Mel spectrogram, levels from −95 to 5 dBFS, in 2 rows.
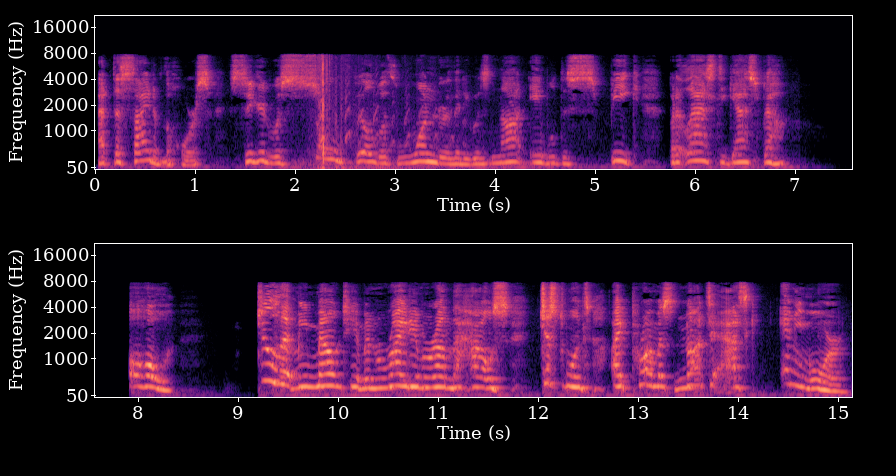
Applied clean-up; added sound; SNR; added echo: none; Bird; 13 dB; none.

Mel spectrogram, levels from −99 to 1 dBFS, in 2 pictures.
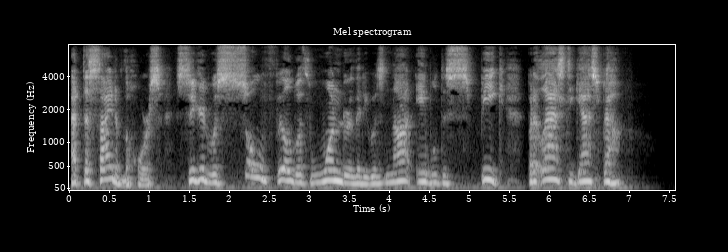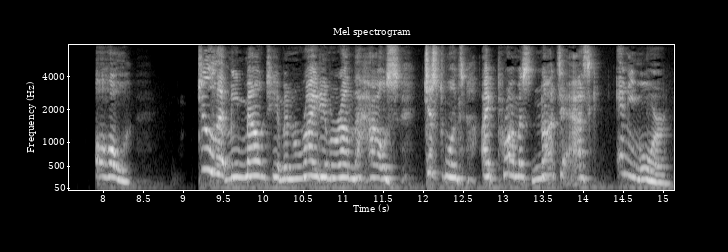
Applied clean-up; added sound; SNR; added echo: none; none; none; none.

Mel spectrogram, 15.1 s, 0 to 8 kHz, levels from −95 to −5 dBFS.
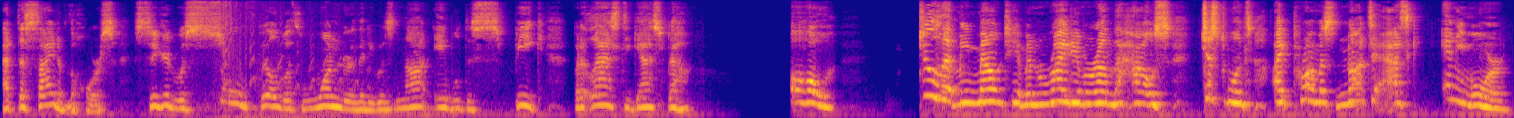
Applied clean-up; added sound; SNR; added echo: neural separator model SepFormer DNS4.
